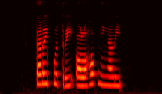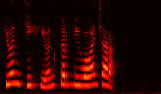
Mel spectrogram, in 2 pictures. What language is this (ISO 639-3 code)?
sun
